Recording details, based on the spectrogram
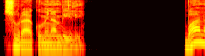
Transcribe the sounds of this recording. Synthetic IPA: suɾajakuminambilḭ | ɓwan

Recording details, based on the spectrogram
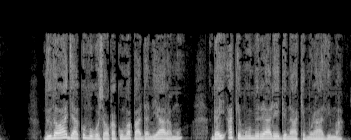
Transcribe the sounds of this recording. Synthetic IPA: ðuðawad͡ʑaːkuvuɣoɕɔːkakuːmapaːdaniaɾamu | ŋɡaiʔakemuːmeɾeɾaɾeːɡenaːkemoɾaːðima

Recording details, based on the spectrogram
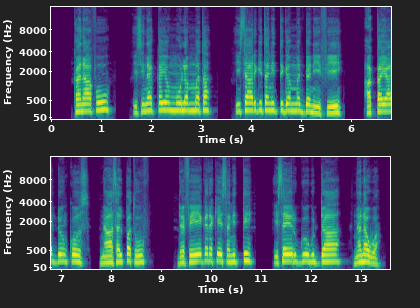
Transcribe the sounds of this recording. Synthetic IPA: kɐnaːfuː | ɪsɪnɐkːɐjɔmːuːlɐmːɐt̪ɐ | ɪsɐːɾɡɪt̪ɐnɪt̪ːɪɡɐmːɐd̪ːɐniːfɪ | ʔɐkːɐjaːd̪ːoːŋko̞ːs | naːsɐlpʼɐt̪uːf | d̪ɐfeeːɡɐɾɐke̞ːsːɐnɪt̪ːɪ | ɪsɐɪɾɡuːɡʊd̪ːaː | nɐnɐwːɐ

